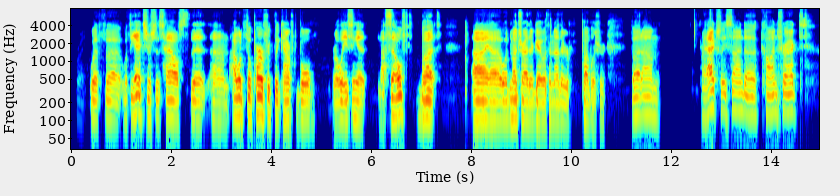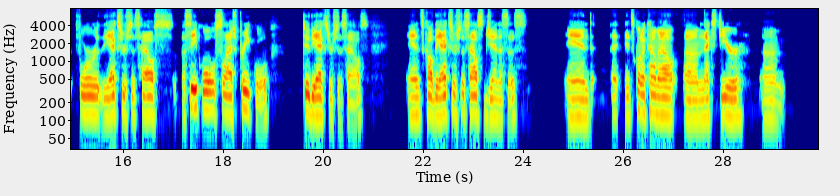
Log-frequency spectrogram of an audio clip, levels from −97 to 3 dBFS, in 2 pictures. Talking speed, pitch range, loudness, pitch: 125 wpm, 110-135 Hz, -24 LUFS, 125 Hz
